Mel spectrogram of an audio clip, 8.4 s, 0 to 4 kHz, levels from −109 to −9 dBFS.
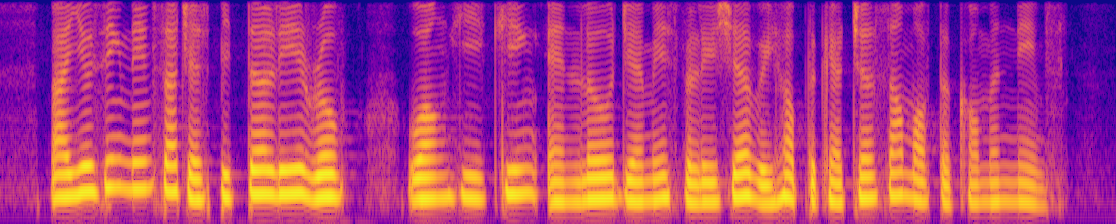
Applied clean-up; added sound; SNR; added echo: none; none; none; none.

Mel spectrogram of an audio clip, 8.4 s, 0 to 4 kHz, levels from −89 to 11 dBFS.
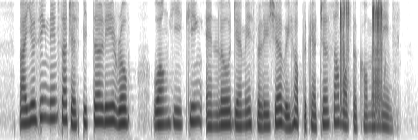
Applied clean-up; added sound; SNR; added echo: none; Fart; 8 dB; none.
